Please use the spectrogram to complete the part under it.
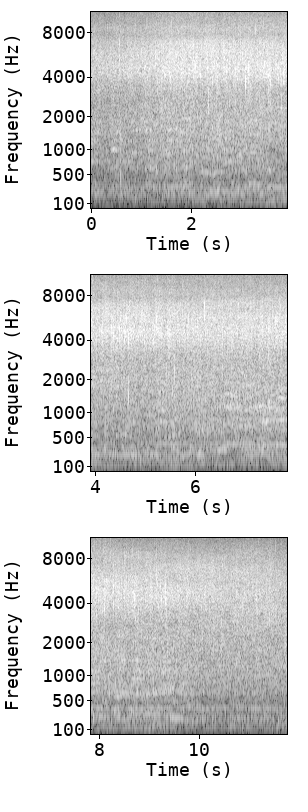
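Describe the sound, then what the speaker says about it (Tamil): Continuous hissing spray of water, a steady broad wash of noise with no breaks, fairly close and even in loudness throughout. "தண்ணி விசிறுற மாதிரி இருக்குது"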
